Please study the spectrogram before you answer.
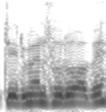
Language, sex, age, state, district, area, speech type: Bengali, male, 18-30, West Bengal, Purba Medinipur, rural, spontaneous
